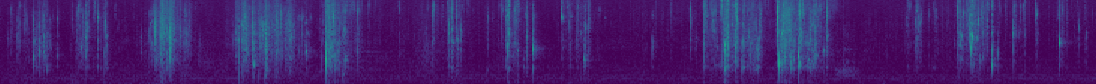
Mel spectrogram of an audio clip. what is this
water shaking in plastic bottle
bottle, plastic, water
